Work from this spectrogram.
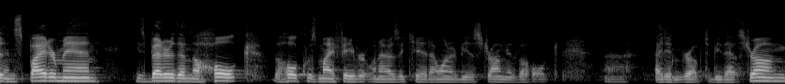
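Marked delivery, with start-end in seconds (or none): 2.7-7.8 soft, fast, lower throwaway aside; quick aside. Real, not acted. Preacher's joking aside about wanting to be the Hulk, muttered. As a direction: toss it off quickly under your breath. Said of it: "aside about childhood".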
